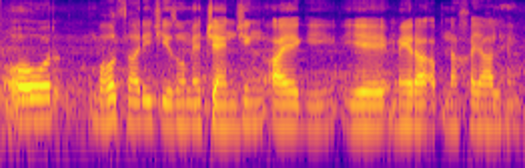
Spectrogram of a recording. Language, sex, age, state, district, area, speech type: Urdu, male, 18-30, Delhi, South Delhi, urban, spontaneous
